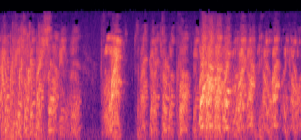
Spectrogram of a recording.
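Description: Heavily distorted cartoon soundtrack: a warbling, pitch-shifted voice-like muttering that carries on throughout, breaking off briefly twice around the two-second mark.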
